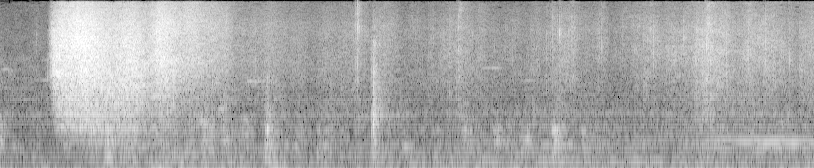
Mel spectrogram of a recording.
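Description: Liqueur poured into a hot pan of orange-butter syrup, hissing loudly and flaring as it is flambéed for crêpes Suzette. The hiss starts suddenly about half a second in, fades over a couple of seconds into a softer sizzle, and a few sharp metallic clicks follow.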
